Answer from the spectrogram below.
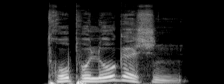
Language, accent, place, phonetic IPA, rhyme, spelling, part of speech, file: German, Germany, Berlin, [ˌtʁopoˈloːɡɪʃn̩], -oːɡɪʃn̩, tropologischen, adjective, De-tropologischen.ogg
- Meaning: inflection of tropologisch: 1. strong genitive masculine/neuter singular 2. weak/mixed genitive/dative all-gender singular 3. strong/weak/mixed accusative masculine singular 4. strong dative plural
